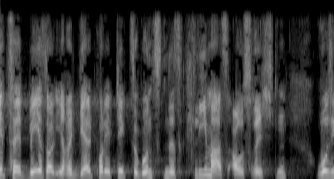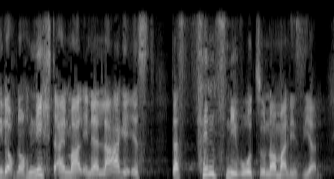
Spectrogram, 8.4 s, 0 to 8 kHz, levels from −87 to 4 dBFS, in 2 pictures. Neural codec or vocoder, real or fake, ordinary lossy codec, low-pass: none; real; none; 7.2 kHz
